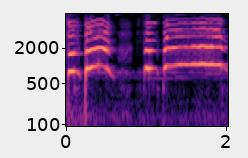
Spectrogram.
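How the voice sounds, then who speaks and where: A woman voicing a frightened, excitable young girl in a Roblox story drama, with an Egyptian accent, stammering through nervous laughter. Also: very high voice, slow, raised voice, faint music behind, heavily acted. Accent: Egyptian Arabic. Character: scared excitable young girl, the hero's sister.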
